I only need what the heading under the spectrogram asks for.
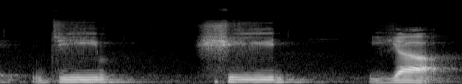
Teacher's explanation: جیم شین یا ادا ہوتے ہیں زبان کے درمیان اور تالو سے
